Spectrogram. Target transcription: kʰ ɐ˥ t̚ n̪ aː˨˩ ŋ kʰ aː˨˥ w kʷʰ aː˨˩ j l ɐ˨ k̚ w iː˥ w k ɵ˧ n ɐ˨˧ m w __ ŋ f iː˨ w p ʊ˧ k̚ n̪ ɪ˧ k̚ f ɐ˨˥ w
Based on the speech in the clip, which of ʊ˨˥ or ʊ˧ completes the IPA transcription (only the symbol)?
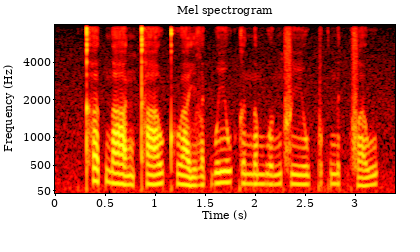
ʊ˨˥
